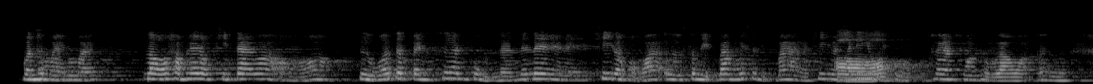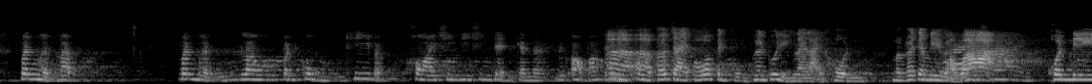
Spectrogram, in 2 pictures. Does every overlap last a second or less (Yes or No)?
Yes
